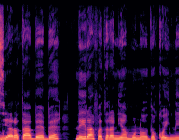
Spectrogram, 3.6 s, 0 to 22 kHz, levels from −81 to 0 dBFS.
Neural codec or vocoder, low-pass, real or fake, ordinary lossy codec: none; none; real; none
